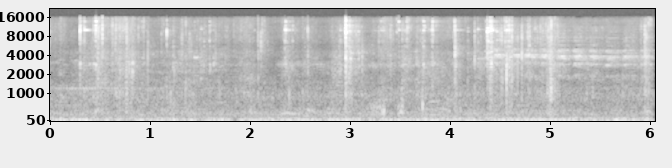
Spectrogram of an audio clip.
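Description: A metal object clinks and rattles on gravel.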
